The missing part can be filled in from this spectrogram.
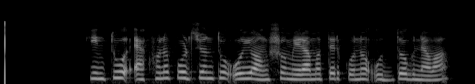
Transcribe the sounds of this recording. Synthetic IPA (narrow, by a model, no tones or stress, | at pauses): kint̪uʔɛkʰonopɔɾd͡ʑont̪oʔojɔŋʃomeɾamot̪eɾkonoʔud̪ːoɡnɛoa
